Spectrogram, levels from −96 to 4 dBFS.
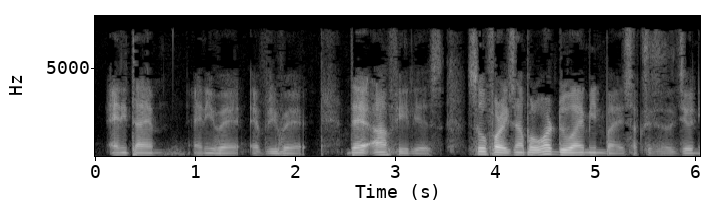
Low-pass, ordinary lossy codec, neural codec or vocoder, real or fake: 7.2 kHz; MP3, 32 kbps; none; real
